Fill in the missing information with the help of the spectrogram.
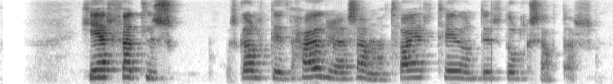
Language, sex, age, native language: Icelandic, female, 40-49, Icelandic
